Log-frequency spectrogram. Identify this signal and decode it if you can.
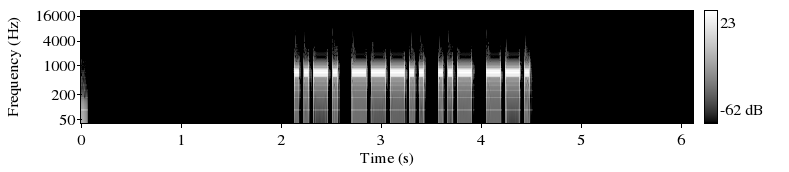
Morse code, heard as a keyed tone, about 25 wpm, 700 Hz. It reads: F8UG
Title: DXCC-100 Call Signs - 4 Characters - Repeated 2x - 25wpm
